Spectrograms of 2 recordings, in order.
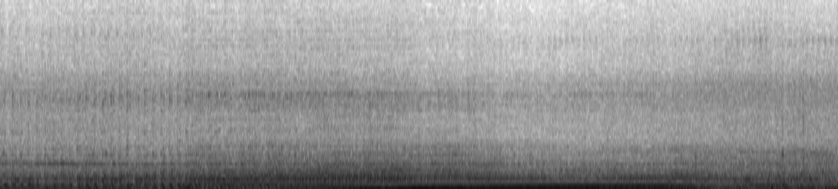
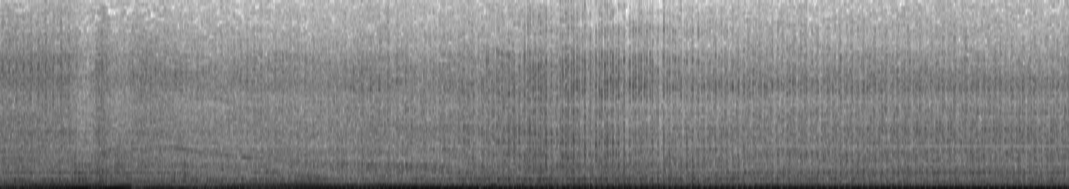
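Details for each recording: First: VW beach buggy with an air-cooled flat-four, on a road test after new plugs, leads and distributor arm: it still misfires, popping and stumbling under acceleration. The owner suspected over-fuelling, but the cause proved to be a blocked idle jet in one carburettor. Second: VW beach buggy, Prowler body, after clearing blocked idle jet in driver's side carburettor and rebalancing the carbs: revs then settles to steady even tickover slightly fast, popping and misfire cured, running cleanly.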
